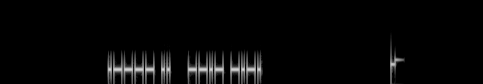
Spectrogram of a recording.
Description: Morse code, heard as a keyed tone, about 44 wpm, 700 Hz. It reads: 1I QC
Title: Winter Field Day Exchanges 45wpm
